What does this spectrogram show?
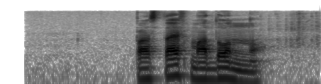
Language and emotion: Russian, neutral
